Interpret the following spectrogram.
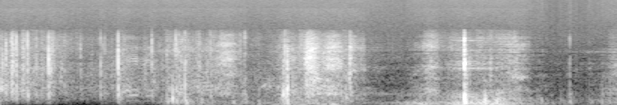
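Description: Scattered thuds of soccer balls being touched and kicked by several players dribbling, with one sharper, louder kick about three seconds in.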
